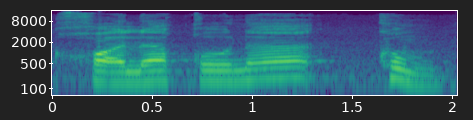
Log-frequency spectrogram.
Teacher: خلقنا میں قاف ساکن ہے لیکن یہاں قلقلہ ہوگا، آواز لوٹتی بھی محسوس ہوگی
